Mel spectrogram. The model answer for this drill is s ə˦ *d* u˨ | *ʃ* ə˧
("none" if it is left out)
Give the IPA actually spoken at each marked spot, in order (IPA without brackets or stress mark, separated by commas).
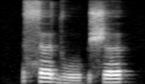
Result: d, ʃ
